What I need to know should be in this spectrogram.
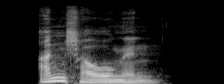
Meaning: plural of Anschauung
- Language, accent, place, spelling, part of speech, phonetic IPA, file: German, Germany, Berlin, Anschauungen, noun, [ˈʔanʃaʊ̯ʊŋən], De-Anschauungen.ogg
